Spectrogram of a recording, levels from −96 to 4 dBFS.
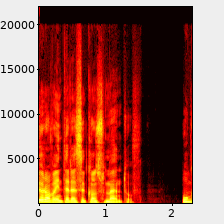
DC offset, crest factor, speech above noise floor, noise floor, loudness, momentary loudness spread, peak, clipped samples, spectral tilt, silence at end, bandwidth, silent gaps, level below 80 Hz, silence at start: under 0.1%; 14 dB; 58 dB; -72 dBFS; -15 LUFS; 14 LU; 0 dBFS; under 0.1%; -5 dB/octave; 0 s; 19 kHz; none; -46 dBFS; 0 s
